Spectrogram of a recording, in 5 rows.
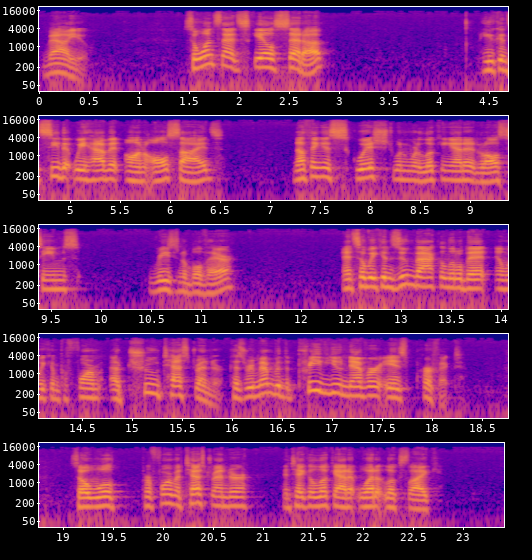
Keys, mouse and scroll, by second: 1.4 right click, 3.9 right click, 6.8 right click, 7.3 middle click, 7.4 middle click, 7.5 middle click, 8.9 middle click, 8.9 middle click, 11.5 right click, 11.5-11.9 scroll, 12.7 right click, 13.2-13.5 scroll, 14.4 right click, 14.6-15.1 scroll, 15.1 middle click, 20.0 middle click, 21.0-23.4 drag.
